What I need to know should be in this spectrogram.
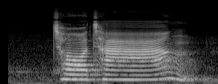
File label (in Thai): "ช ช้าง", Thai alphabet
